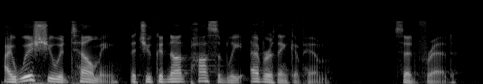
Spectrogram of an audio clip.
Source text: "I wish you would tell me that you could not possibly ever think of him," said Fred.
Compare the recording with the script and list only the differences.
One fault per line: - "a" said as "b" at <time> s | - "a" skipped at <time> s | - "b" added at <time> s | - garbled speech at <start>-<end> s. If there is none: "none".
none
